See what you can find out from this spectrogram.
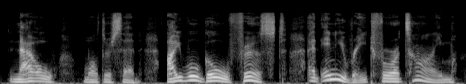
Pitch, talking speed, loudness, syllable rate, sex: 130 Hz, 165 wpm, -18 LUFS, 4.4 syllables/s, male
